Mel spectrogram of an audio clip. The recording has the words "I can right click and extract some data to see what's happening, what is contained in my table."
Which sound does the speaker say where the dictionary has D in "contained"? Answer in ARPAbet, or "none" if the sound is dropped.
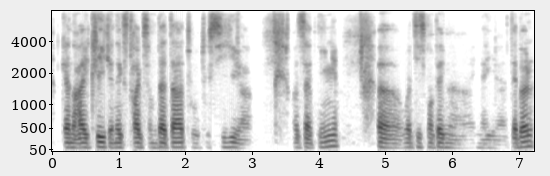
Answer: none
